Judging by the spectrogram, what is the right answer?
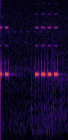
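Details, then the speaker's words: Car cabin with the key in and the door open: short high-pitched dings, two then four in quick succession, the normal warning chime that stops when the door closes. "that dings with the door open I go ahead and hop in here and close the door that now shuts off"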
